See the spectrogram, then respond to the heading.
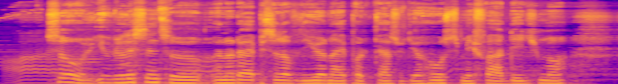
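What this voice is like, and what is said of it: Slightly low, subdued voice. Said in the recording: “my voice is a little bit down ... I'm currently battling a cold”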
